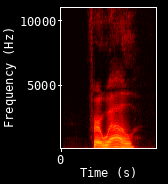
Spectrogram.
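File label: "farewell", English, female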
